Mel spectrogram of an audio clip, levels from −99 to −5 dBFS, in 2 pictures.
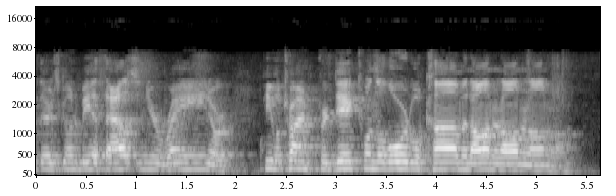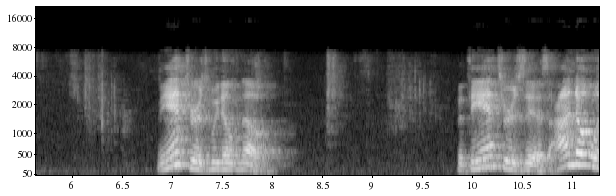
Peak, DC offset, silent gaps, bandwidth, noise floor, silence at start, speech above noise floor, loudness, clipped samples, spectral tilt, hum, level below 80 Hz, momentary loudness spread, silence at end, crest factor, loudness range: -4 dBFS; under 0.1%; none; 7.8 kHz; -60 dBFS; 0 s; 39 dB; -21 LUFS; under 0.1%; -5 dB/octave; none; -68 dBFS; 12 LU; 0 s; 18 dB; 6 LU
